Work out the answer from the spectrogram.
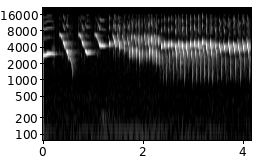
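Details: Two male canaries singing a mating song: a few sweeping downslurred whistles, then a rapid buzzy trill of repeated notes that speeds into a long, even, rattling roll.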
